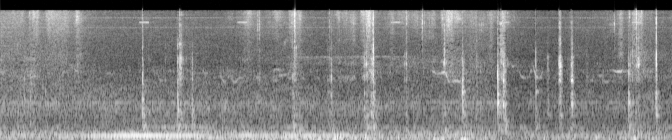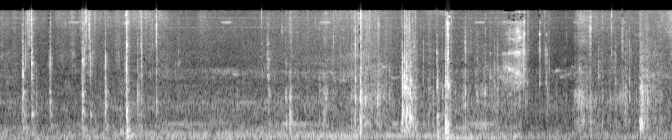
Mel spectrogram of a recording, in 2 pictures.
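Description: A screwdriver taps and scrapes against a metal bolt.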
